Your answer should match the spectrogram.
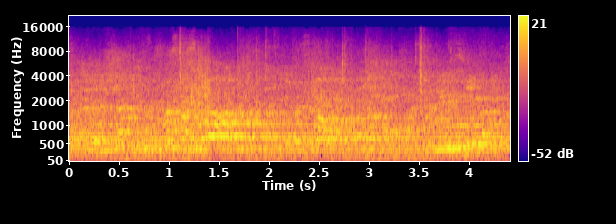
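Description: Indistinct voices echoing in a large sports hall, with a few sharp knocks of baseballs thrown in a game of catch.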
